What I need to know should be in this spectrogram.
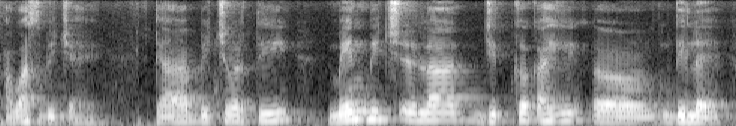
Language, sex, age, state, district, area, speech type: Marathi, male, 45-60, Maharashtra, Raigad, urban, spontaneous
